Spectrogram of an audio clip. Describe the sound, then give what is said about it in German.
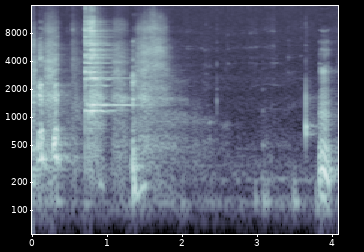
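Beer glasses clink together in a toast, two bright ringing knocks close together, followed by quieter handling clatter and a faint murmur of voices. “In dem Sinne Prost.”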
